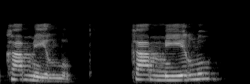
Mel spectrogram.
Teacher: em camelo ela é uma paroxítona porque a penúltima sílaba vai ser a acentuada · Camelo, o acento aí, a tonicidade é no me, acento não gráfico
